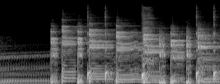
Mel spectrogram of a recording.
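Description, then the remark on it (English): An echo sound effect: a bright, harmonically rich tone that repeats in quick, decaying bursts, each fading into the next for about two seconds, with no talking. “Is there an echo in here?”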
